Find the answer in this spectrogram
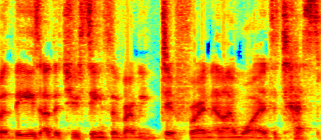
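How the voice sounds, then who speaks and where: Here a man talks in a very deep, low pitch with a Welsh accent. His pitch varies in an ordinary way. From Wales. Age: 30s. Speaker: actor and online creator. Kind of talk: interview. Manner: hesitant, many fillers.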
